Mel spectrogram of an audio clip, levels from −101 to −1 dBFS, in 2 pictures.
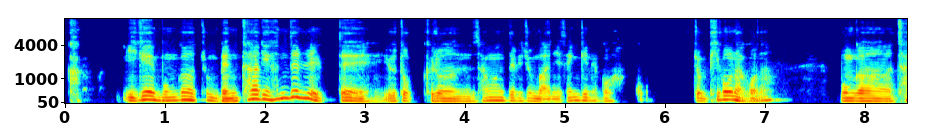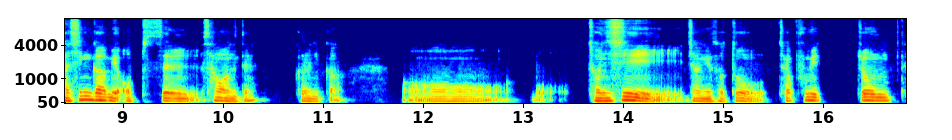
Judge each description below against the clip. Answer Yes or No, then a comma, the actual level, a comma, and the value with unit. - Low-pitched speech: Yes, low, 110 Hz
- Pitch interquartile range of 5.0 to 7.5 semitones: No, average, 4.5 semitones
